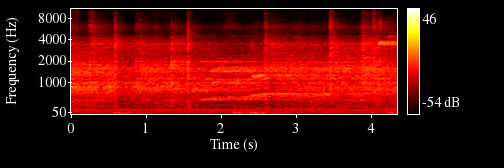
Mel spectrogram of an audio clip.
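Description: Basketball dribbled on a hardwood gym floor: irregular sharp bounces, played back from the 1v1 footage.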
